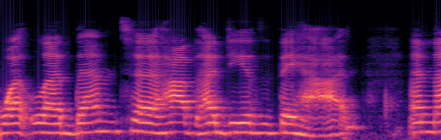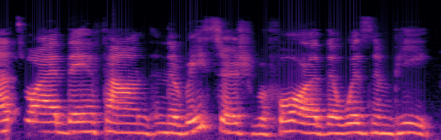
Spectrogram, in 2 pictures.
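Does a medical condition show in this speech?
Yes: slurred speech.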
